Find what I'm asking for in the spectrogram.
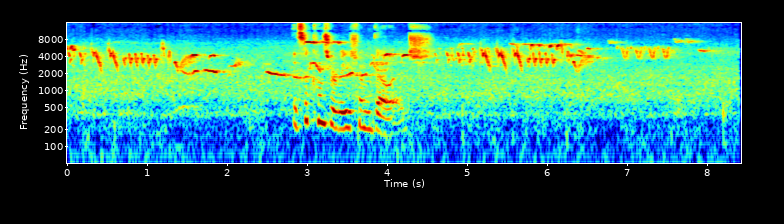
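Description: Birds calling around a conservation village, with thin chirps and trills scattered through steady outdoor ambience, and a short burst of livelier calling in the middle; a person speaks briefly over it.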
